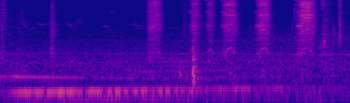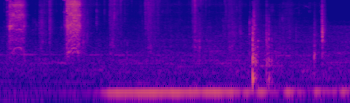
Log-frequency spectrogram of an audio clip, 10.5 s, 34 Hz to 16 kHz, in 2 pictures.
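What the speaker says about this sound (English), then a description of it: "Let me go get a electric ratchet." A Milwaukee electric ratchet works on a 2006 Nissan Pathfinder during AC repair, with a low motor hum in two stretches and scattered clicks and clanks from tools, while birds chirp faintly outdoors.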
